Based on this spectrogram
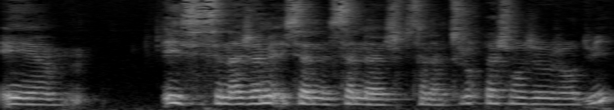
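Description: A woman's medium-pitched voice, dark and mellow in tone, in a monotone, flat delivery at a fairly slow pace. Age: 30s. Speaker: fashion journalist. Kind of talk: casual chat. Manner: halting.

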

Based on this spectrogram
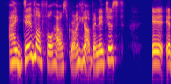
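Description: A woman with an American accent at a fairly quick pace, her pitch varying in an ordinary way. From New Jersey. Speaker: primate sanctuary program director. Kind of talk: casual interview chat. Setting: remote link.

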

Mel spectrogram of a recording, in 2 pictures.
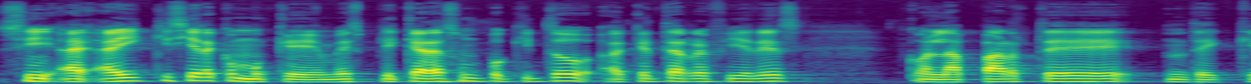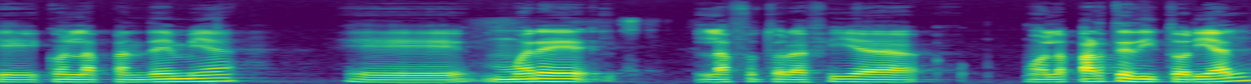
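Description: At a medium pitch, a man talks very slowly. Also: fairly even intonation. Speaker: podcast host and photographer. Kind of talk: interview.

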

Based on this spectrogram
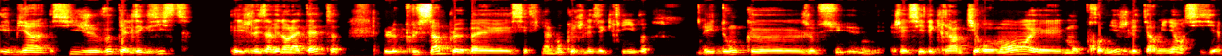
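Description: Its tone is dark and mellow. The pacing stays moderate. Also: man, medium pitch for a man, ordinary pitch variation. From Brittany, France. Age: 50s. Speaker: children's author. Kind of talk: interview.

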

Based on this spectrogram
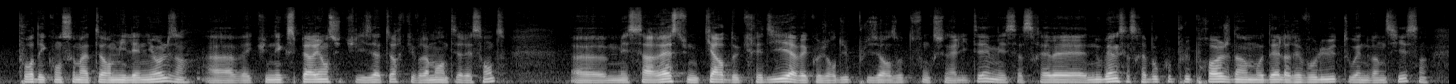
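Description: A man's dark, mellow voice in a monotone, flat delivery. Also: fairly low pitch for a man, moderate pace. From France. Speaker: entrepreneur. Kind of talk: interview. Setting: office. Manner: hesitant, many fillers.

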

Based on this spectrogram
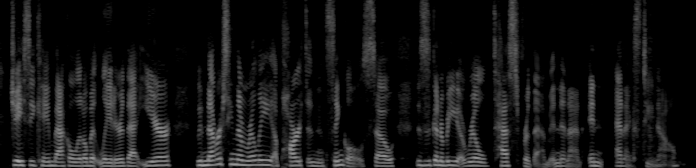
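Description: An ordinary speaking voice at a moderate pace, fairly even in intonation, with a dry, close sound, no echo, and a very clean recording over a silent background. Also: woman, medium pitch for a woman. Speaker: podcast host, wrestling commentator. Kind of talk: casual chat.

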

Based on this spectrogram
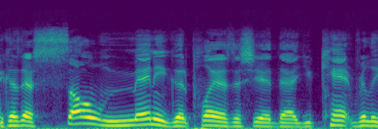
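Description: Audible room echo surrounds a man speaking in a dark, mellow tone. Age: 20s. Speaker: basketball podcast host. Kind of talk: solo podcast commentary. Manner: casual, with many fillers.

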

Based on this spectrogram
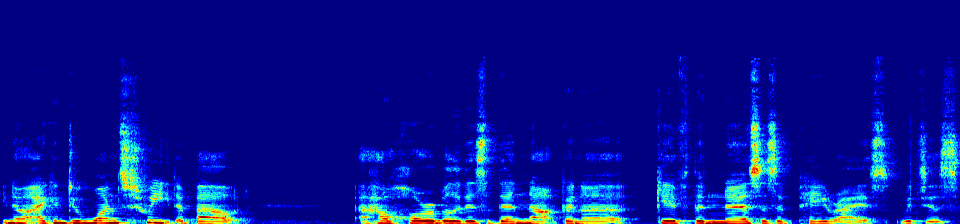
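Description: Here a woman with a Danish accent speaks at medium pitch and a moderate pace. Her intonation stays monotone and flat. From Denmark, small village. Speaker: comedian and author. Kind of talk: casual chat.

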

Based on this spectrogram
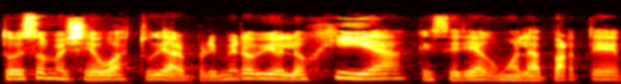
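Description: Against a quiet background, a woman speaks fairly quickly in a fairly low, monotone voice with flat intonation. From Argentina. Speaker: biologist and biodecoding therapist. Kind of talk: interview conversation.

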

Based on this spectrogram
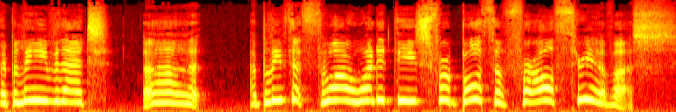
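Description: This put-on character voice is squeaky with an extremely high pitch. It moves at a very slow pace. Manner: distinct put-on character voice.

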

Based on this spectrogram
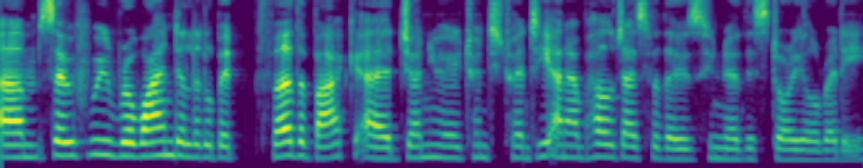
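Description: A woman with a British accent speaks fairly quickly at a medium pitch with ordinary pitch variation, on a very clean recording with a silent background. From UK. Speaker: podcast host and tour guide. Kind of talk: casual solo Q&A monologue. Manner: filler-heavy, conversational.

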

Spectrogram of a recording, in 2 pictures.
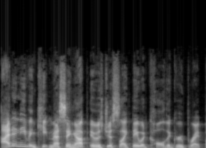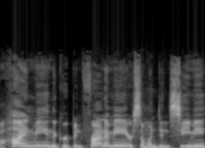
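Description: A man with a high pitch uses a raised, projected voice and a bright, sharp tone, moving at a fairly quick pace with hardly any pauses and lively intonation on a very clean recording with a silent background. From Texas, Dallas. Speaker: air force public affairs officer. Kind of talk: interview. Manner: casual, laughs often.

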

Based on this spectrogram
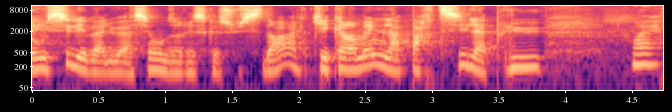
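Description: Over noticeable background noise, a woman with a Quebec accent and a fairly low pitch speaks at a moderate pace. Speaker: youth protection clinical counsellor. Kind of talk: interview.

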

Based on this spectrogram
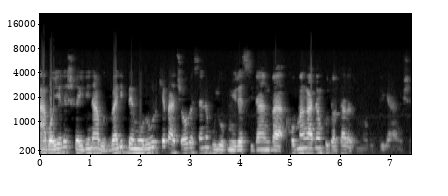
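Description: A man with an unremarkable speaking voice talks at a fairly quick pace and medium pitch, with hardly any pauses, fairly even intonation and big swings in loudness. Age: 40s. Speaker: interviewee. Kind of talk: testimony.

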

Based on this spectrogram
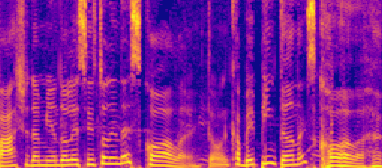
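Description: Against noticeable background noise, a man's voice swings very widely in pitch. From Brazil, Salvador, Bahia. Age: 20s. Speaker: graffiti artist. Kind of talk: interview. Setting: studio.

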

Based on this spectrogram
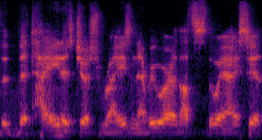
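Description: Speaking at a fairly quick pace, a man talks with a Northern Irish accent. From Northern Ireland. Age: 20s. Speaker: professional MMA fighter. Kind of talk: casual interview. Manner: confident, energetic.

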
